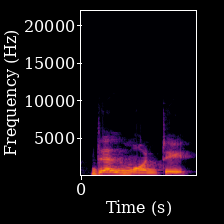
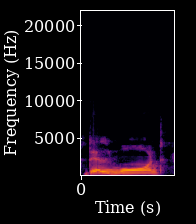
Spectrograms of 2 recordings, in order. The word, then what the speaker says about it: Del Monte: Del Monte, the ketchup, Del Monte, not Del Monte, not whatever you say it, not that, Del Monte, Del Monte.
